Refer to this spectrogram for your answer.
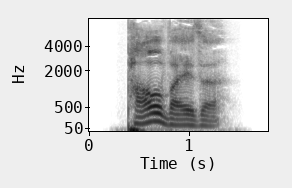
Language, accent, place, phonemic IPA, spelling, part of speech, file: German, Germany, Berlin, /ˈpaːʁˌvaɪ̯zə/, paarweise, adjective, De-paarweise.ogg
- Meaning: pairwise (occurring in pairs)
